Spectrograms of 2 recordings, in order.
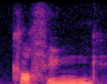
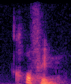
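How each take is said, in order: First: The word ends with a full ng sound. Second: The word ends with a plain n sound. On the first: "When I am coughing" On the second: "the pronunciation of coughing is often coffin"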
